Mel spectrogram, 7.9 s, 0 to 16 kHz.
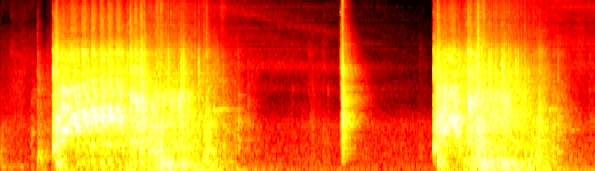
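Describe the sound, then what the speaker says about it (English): The diesel engine of a 35-year-old 4WD cranks over twice with a harsh whirring churn, separated by a brief click, each attempt fading out without catching. "let's see if she cranks and see if we fixed the issue"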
